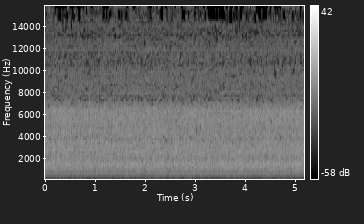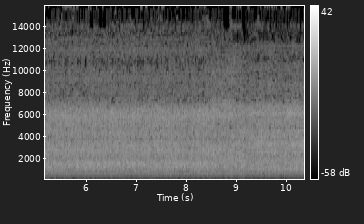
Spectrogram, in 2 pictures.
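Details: Maktec MT960 4-inch angle grinder test run after replacing the spindle bearings: steady, even high-pitched whir with one constant tone and no rumble or rattle; runs smooth and healthy.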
